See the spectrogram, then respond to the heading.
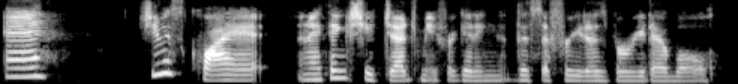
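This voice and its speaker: A woman playing a caring, gently teasing young woman in an audio drama, speaking in a casual, slightly tentative way. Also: on the low side, sing-song, moderate pace, no echo, clean studio sound. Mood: gently candid. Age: young adult. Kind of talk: naturalistic audio drama dialogue.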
